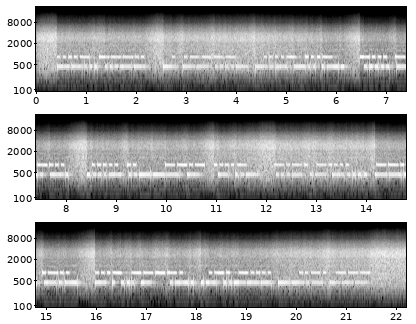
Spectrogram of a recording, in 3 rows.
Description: Morse code, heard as two keyed tones, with radio static and room echo. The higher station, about 21 wpm, 840 Hz: 48 E1 4V B7 5I Q4 C6 GL V9 R6 FO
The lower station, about 22 wpm, 450 Hz: 73 TM4KDR 5NN 42T TU VA6GK TEST RA2QO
